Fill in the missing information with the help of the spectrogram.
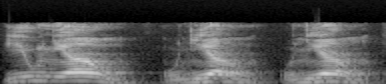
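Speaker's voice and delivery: "união" with a loud, strong final "ão"; tônica no final. Shown as a demonstration. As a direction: repeat "união", punching the last syllable. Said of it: "Está aqui no final". ("união" com força no "ão" final)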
